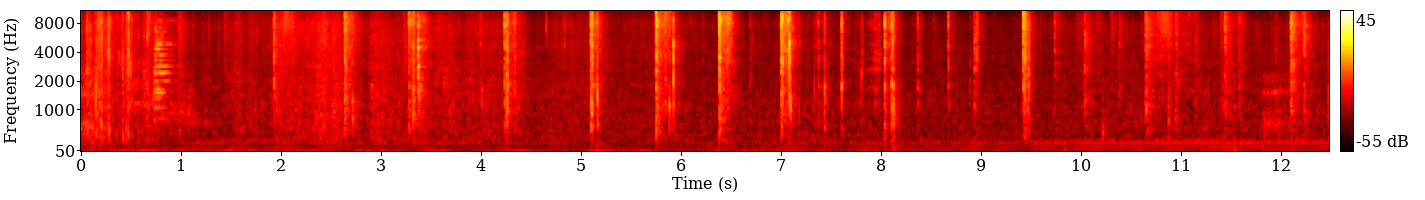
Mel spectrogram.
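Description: Irregular sharp clicks and knocks, about one or two a second, from a metal scraper working a batch of hot red hard candy on a steel cooling table, with a steady low hum underneath from about two seconds in.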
